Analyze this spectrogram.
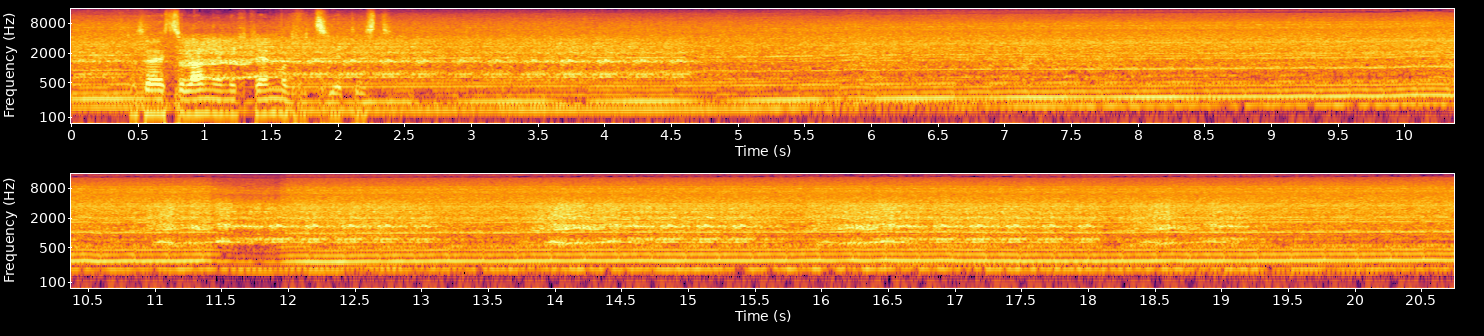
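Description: A racing car engine hums steadily at high revs.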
